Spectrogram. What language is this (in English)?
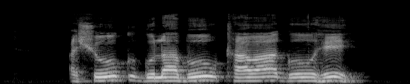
Gurgula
